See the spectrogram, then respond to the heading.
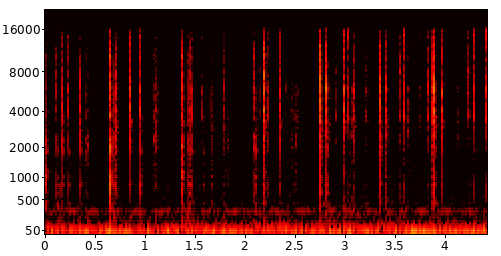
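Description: Long pointed acrylic nails rapidly tap and lightly scratch a large, solid, glossy dark brown wooden table top. Sharp, bright clicks and faint scraping come in quick, uneven bursts, each dying away almost at once. A steady low hum runs underneath.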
